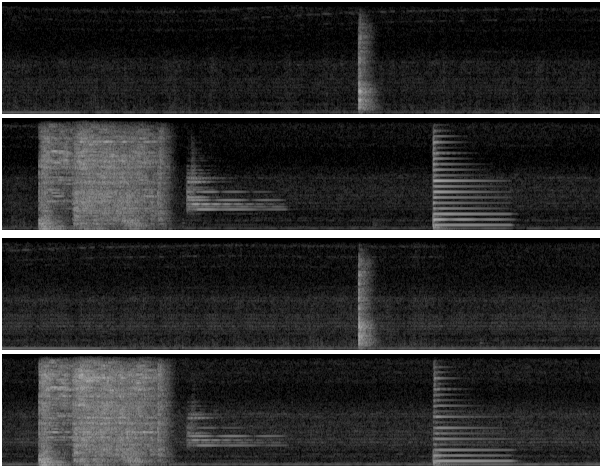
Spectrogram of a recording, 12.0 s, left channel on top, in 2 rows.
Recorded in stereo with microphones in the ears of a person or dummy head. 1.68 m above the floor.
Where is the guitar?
65° left (ahead or behind), 1.0 m.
